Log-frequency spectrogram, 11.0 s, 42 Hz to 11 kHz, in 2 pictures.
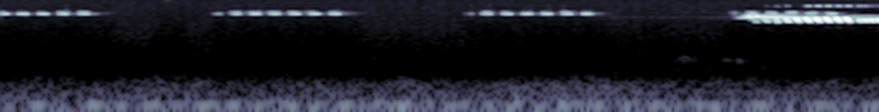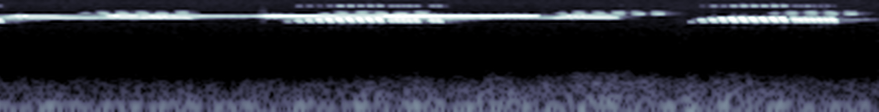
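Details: Crickets and bell crickets calling in autumn at Narita, Chiba, Japan, recorded with a TASCAM Portacapture X8: soft spaced ticks at first, then loud high trilled bursts overlapping a long steady ringing tone.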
